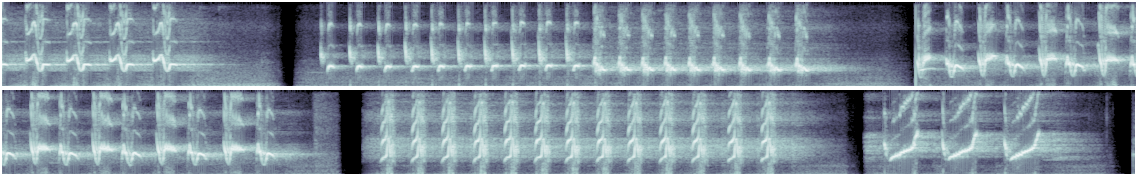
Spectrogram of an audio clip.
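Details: Black-winged myna giving a varied chattering song used as a training recording to prompt young cage mynas: buzzy rattles, rolling warbled phrases, fast repeated chips and rising whistles, changing every few seconds.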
